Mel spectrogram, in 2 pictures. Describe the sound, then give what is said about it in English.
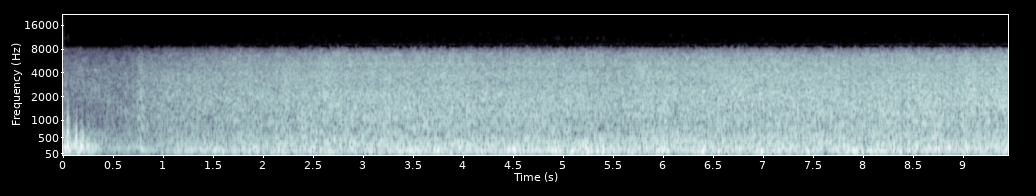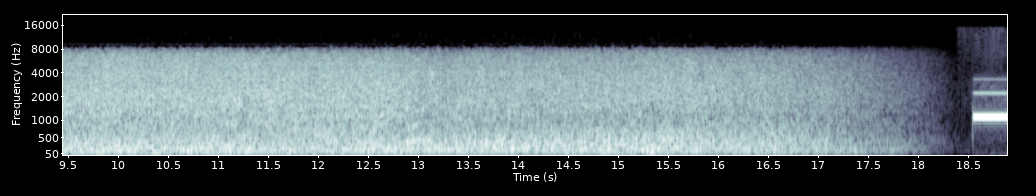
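Steady roar of sea waves washing onto the shore at Whitley Bay, mixed with gusty wind buffeting the microphone in windy, rainy weather, continuous and fairly loud for the whole stretch with no voices. “So I'm going to leave you the noise, hopefully of the sea, but it might just be a little bit of wind.”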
